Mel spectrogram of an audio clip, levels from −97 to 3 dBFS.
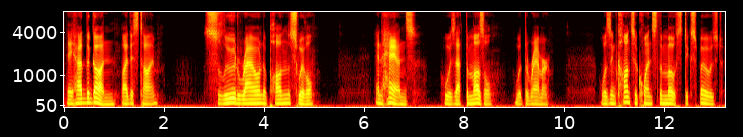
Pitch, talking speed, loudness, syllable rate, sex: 120 Hz, 125 wpm, -21 LUFS, 4.1 syllables/s, male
